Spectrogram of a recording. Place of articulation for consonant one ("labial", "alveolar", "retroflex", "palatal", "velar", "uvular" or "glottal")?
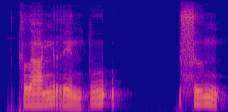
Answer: velar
